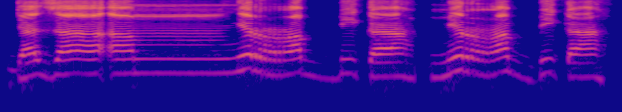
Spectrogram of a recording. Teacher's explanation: Di sini tetap ada kata-kata idgham, meleburkan, memasukkan, tapi ada kelainan yaitu bila gunnah, tidak didengung. Hanya cukup dengan satu ketuk. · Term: idgham bila gunnah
